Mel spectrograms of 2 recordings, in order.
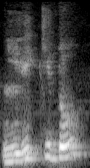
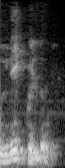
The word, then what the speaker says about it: líquido: As duas formas são corretas. Legal? Então, você pode pronunciar líquido ou líquido.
